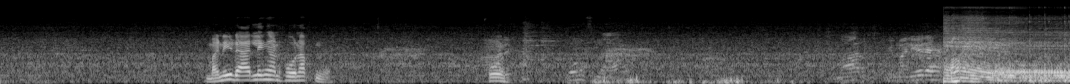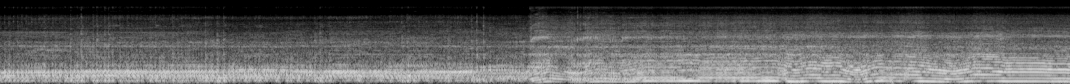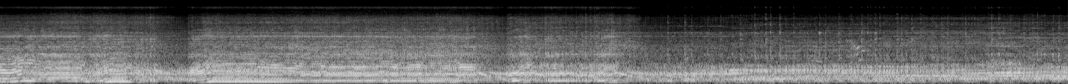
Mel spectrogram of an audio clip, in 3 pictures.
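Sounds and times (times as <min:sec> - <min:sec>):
chainsaw cutting wood: 0:09.4 - 0:32.0.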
